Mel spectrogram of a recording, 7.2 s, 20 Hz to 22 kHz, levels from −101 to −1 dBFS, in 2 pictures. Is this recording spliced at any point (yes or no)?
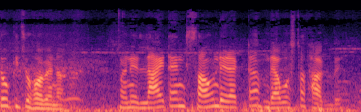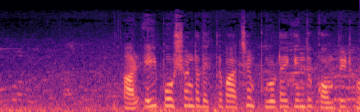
no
